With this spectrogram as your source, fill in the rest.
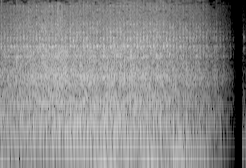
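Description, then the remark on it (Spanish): A car engine idles steadily in a Fiat car workshop with a rough, rhythmic chug and broad mechanical rumble, holding constant for about three seconds before cutting off abruptly. “Su oficina se encontraba encima del taller con los coches y a causa de los humos de los tubos de escape”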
